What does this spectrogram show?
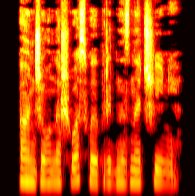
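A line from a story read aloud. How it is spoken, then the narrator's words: Very quiet speech. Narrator (Russian): сказал Оракул так тихо, что его могла услышать только она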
